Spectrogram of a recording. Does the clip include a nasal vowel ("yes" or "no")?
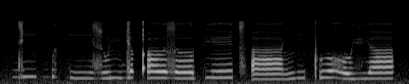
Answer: no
